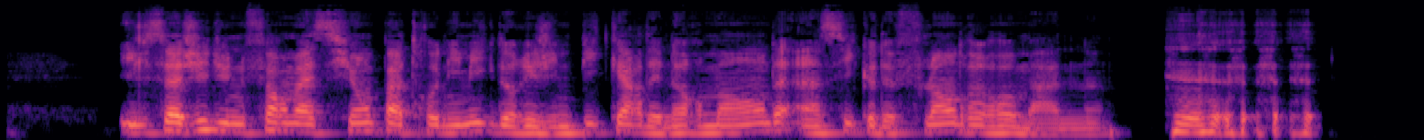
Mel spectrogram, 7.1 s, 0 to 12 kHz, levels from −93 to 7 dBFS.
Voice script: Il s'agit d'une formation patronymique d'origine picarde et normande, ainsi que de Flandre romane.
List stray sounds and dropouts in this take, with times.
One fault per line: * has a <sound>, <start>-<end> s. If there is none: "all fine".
* has a laugh, 5.8-6.6 s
